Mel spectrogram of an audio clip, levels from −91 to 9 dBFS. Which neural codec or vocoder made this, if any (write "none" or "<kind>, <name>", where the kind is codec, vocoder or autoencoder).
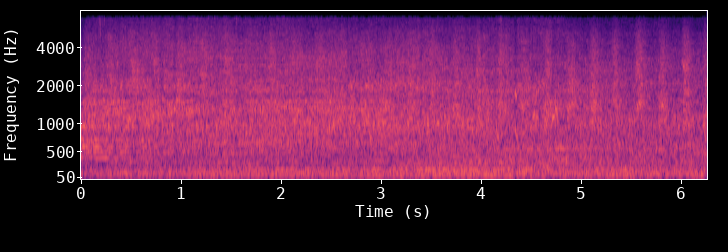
none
